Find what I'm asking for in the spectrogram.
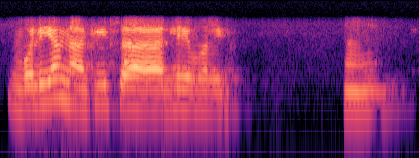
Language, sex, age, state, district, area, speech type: Maithili, female, 30-45, Bihar, Samastipur, rural, conversation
